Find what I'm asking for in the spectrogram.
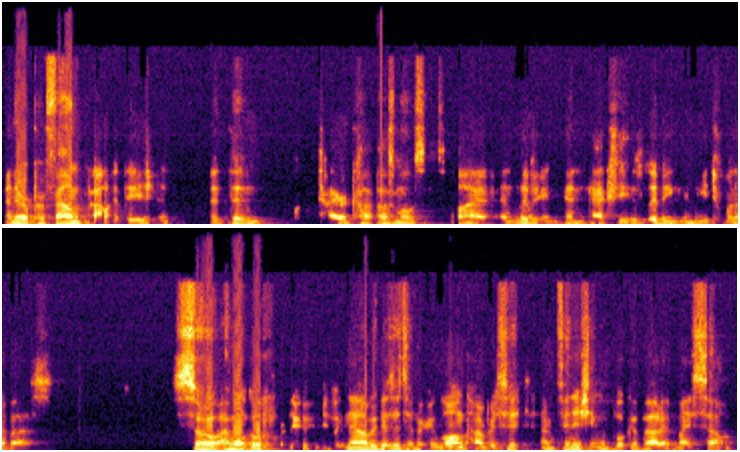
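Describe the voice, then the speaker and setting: An older man offers a long, earnest remark in a conference question session. His voice is mellow and warm, and he pauses often with ums. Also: medium pitch, steady tone, poor audio. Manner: measured and earnest, with frequent ums. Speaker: conference participant. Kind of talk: comment in a conference Q&A.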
